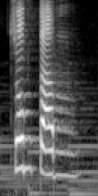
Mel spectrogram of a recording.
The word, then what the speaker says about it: som tam: Master, like it says some tam. T-A-M. Right there. T-A-M. Some tam. It's how to pronounce it, pretty sure.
